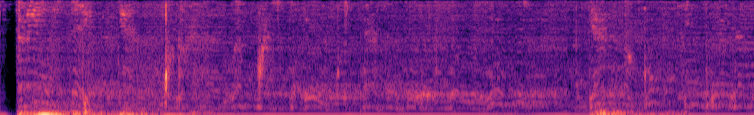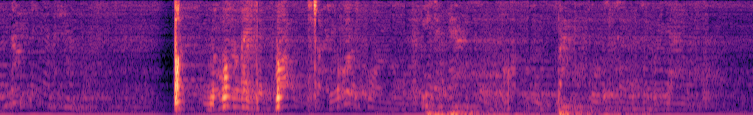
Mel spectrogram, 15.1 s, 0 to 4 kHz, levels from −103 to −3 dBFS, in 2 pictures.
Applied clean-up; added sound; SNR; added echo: neural mask model DeepFilterNet 3.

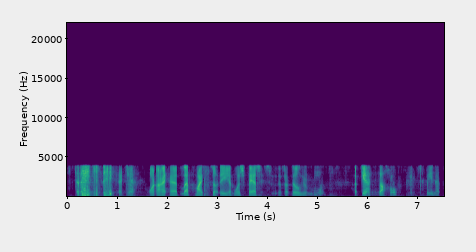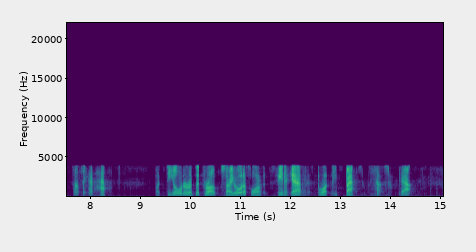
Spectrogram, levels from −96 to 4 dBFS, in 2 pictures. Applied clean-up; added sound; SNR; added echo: neural separator model SepFormer WHAMR!.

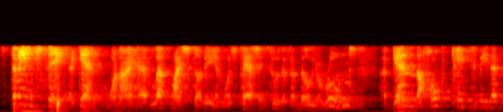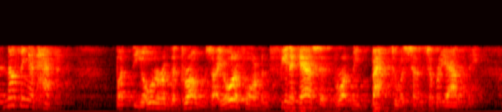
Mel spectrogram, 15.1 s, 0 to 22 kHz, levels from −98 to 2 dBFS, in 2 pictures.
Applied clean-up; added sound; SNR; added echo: none; Hi-hat; 8 dB; reverberation time 1.0 s.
